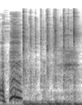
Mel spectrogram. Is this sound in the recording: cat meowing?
no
